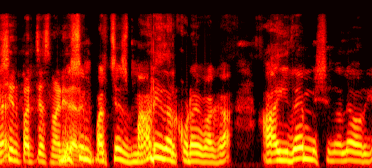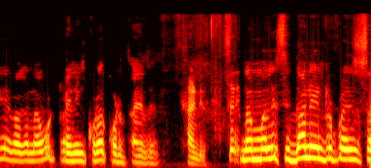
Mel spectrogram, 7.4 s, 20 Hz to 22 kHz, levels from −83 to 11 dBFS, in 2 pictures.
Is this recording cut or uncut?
cut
